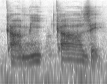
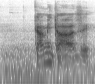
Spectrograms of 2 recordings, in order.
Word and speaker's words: kamikaze: Kamikaze. Kamikaze. He used two different pitch accents, so he changed it. The first time he said kamikaze, which is incorrect. That's not the right pitch accent.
